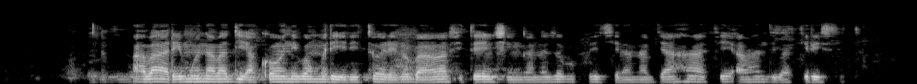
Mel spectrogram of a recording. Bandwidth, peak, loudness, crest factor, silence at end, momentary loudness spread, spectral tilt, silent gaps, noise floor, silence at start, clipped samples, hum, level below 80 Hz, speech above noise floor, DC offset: 7.2 kHz; -2 dBFS; -18 LUFS; 16 dB; 0.6 s; 12 LU; -5.5 dB/octave; none; -65 dBFS; 0.7 s; under 0.1%; none; -58 dBFS; 47 dB; under 0.1%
